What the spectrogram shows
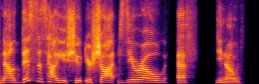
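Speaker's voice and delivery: ordinary talk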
